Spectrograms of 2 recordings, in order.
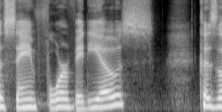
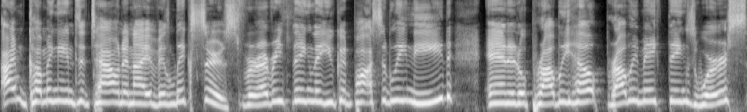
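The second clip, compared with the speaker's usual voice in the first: put-on higher, scammy, old-timey snake-oil con man voice; 7 semitones higher than usual. Mimicking how a man sounds, like an old-timey con man voice. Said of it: "like an old timey con man".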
